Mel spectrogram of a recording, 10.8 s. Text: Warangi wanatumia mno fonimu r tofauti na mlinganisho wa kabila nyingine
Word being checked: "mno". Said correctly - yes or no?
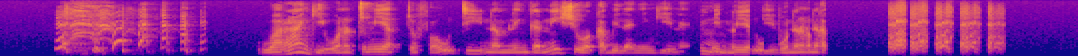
no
